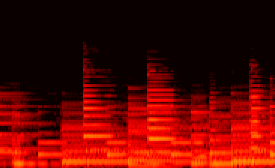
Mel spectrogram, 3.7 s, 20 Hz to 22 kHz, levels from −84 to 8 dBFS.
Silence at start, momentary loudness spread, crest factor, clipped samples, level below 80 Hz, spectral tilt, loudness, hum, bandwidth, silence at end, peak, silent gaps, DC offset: 0 s; 8 LU; 16 dB; under 0.1%; -56 dBFS; -8 dB/octave; -37 LUFS; none; 8.2 kHz; 0 s; -22 dBFS; none; under 0.1%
